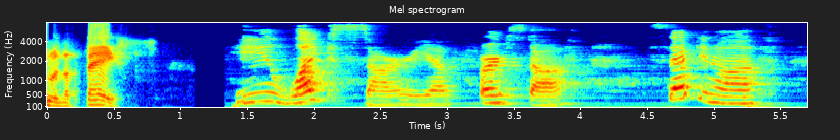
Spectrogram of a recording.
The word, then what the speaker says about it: Saria: It's Saria.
